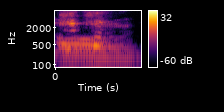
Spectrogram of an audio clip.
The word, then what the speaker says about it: Ong: Yeah, it's Ong. It's you Ong. can pronounce it Ong. In Chinese, it's Ong. Yeah, like So Yong.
